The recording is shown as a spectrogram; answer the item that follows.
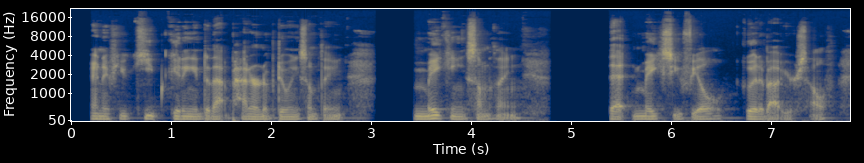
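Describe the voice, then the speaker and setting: A soft-spoken, somewhat breathy whisper moves at a moderate pace with long, frequent pauses. The recording is very clean, with a silent background. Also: man. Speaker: solo vlogger. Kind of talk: casual monologue. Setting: home bedroom, quiet for parents. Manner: soft-spoken, near whisper; halting.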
